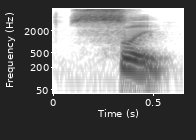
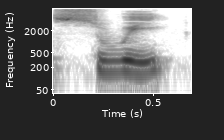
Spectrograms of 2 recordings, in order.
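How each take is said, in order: First: No w sound follows the consonant. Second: A w sound follows the consonant. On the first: The speaker calls it right. "there shouldn't be a w sound in it" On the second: The speaker calls it wrong. "not like a we sound"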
